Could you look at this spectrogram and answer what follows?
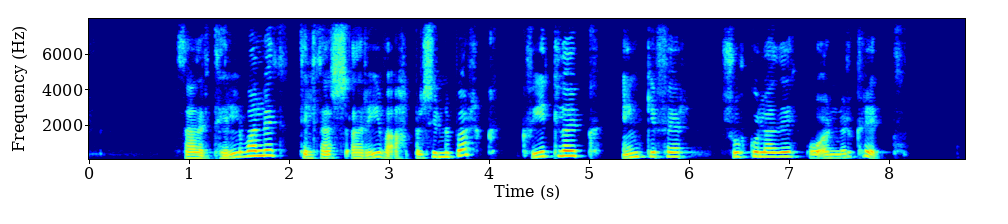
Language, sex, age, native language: Icelandic, female, 50-59, Icelandic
